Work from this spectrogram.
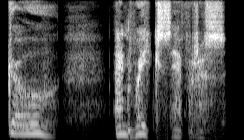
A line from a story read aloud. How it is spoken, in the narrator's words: said Dumbledore faintly but clearly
